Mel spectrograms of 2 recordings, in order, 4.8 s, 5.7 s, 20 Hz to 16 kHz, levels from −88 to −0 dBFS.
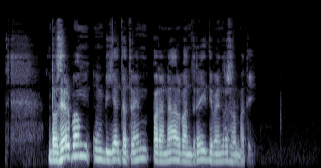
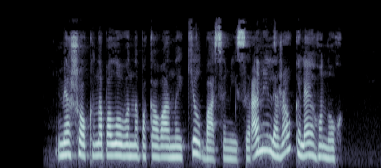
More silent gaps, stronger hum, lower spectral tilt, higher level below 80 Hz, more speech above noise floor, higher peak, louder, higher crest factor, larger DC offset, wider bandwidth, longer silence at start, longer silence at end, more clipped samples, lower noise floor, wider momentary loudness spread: neither; neither; first, -6.5 dB/octave vs -5 dB/octave; about the same, -68 dBFS vs -64 dBFS; first, 55 dB vs 49 dB; first, 0 dBFS vs -4 dBFS; about the same, -21 LUFS vs -19 LUFS; first, 22 dB vs 16 dB; neither; about the same, 11.5 kHz vs 11 kHz; second, 0.15 s vs 0.85 s; first, 1.05 s vs 0.6 s; neither; first, -75 dBFS vs -68 dBFS; first, 16 LU vs 5 LU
